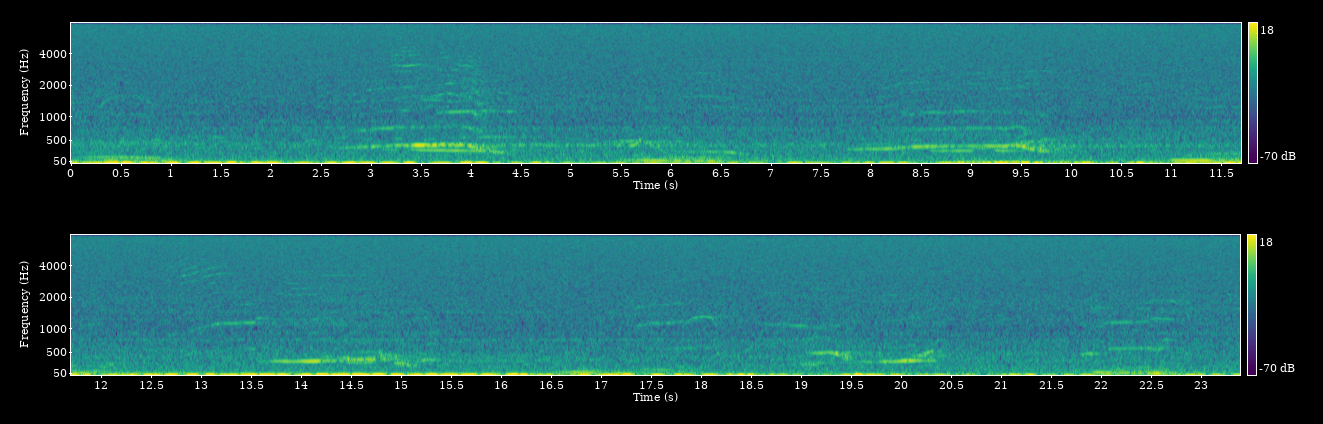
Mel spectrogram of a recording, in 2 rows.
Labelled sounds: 3.2	4.1	humpback whale, 0.96 to 3.2 kHz
4.5	4.9	humpback whale, 1.4 to 1.7 kHz
8.5	8.8	humpback whale, 1.1 to 1.2 kHz
12.8	13.7	humpback whale, 1.0 to 3.6 kHz
17.4	18.2	humpback whale, 1.0 to 1.4 kHz
18.8	19.1	humpback whale, 0.99 to 1.2 kHz
22.0	22.3	humpback whale, 1.0 to 1.2 kHz

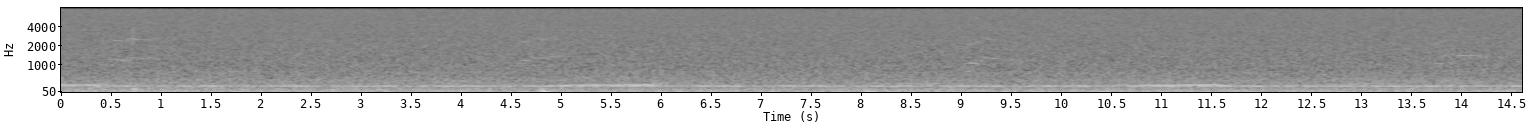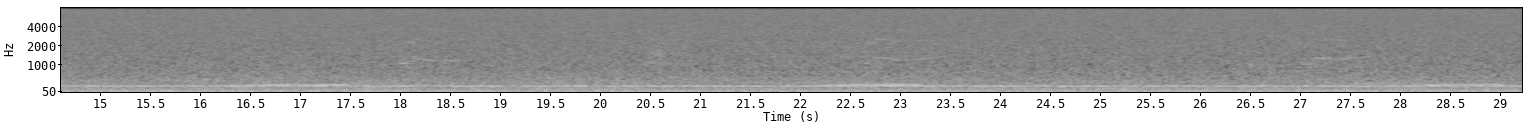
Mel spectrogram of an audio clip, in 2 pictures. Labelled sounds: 0.5	0.9	humpback whale, 1.1 to 2.6 kHz
4.7	5.0	humpback whale, 1.2 to 1.4 kHz
13.9	14.2	humpback whale, 1.3 to 1.5 kHz
18.1	18.4	humpback whale, 1.1 to 1.4 kHz
22.7	23.1	humpback whale, 1.2 to 1.3 kHz
27.2	27.8	humpback whale, 1.2 to 2.6 kHz

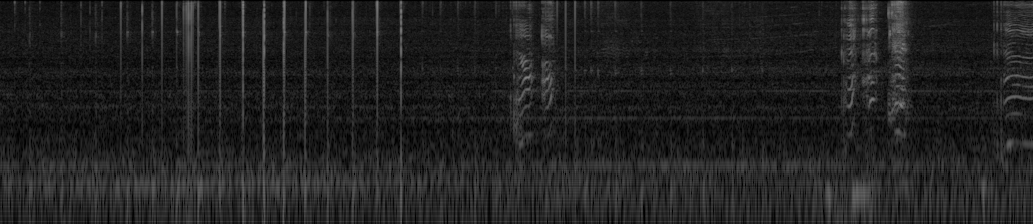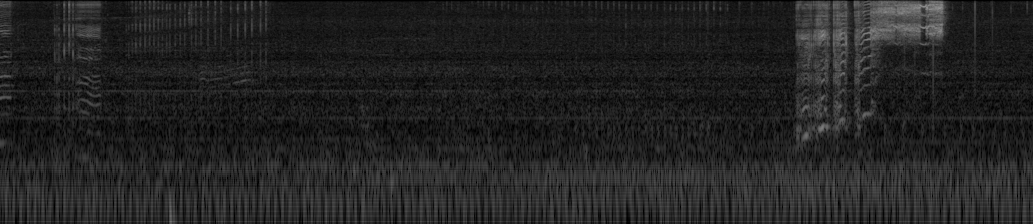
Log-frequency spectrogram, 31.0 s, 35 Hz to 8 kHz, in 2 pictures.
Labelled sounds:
7.5	8.4	killer whale, J pod, 0.13 to 8.0 kHz
10.3	13.8	killer whale, J pod, 0.20 to 8.0 kHz
14.9	17.2	killer whale, J pod, call S04, 0.15 to 8.0 kHz
18.3	19.5	killer whale, J pod, call S04, 0.69 to 1.8 kHz
21.0	21.6	killer whale, J pod, 1.9 to 6.4 kHz
27.3	29.8	killer whale, J pod, 0.08 to 8.0 kHz

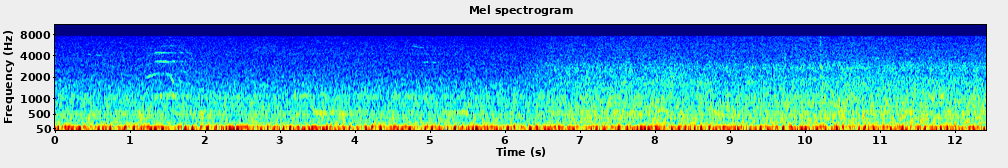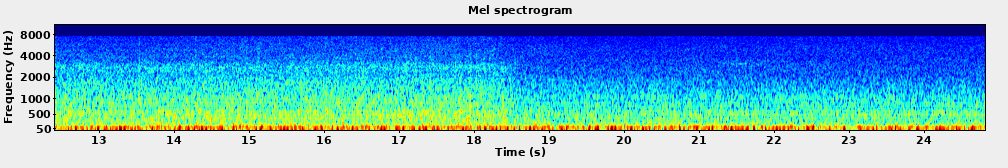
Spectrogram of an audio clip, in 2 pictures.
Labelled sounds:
1.1	1.8	killer whale, southern resident, 1.1 to 5.6 kHz

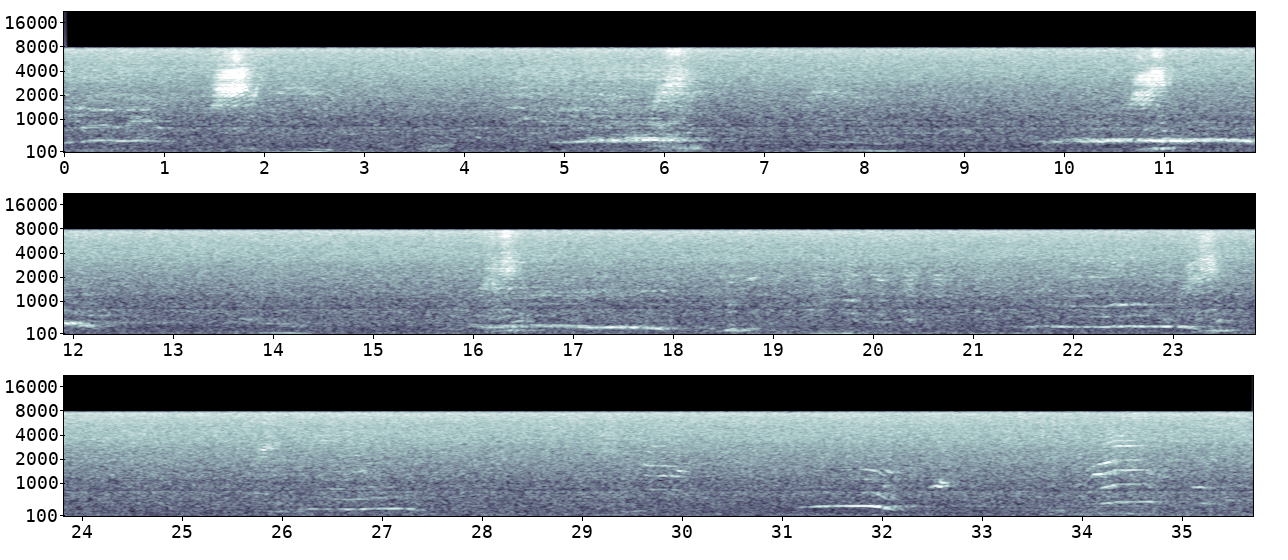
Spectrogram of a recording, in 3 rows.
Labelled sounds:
0.2	0.5	humpback whale, 0.80 to 1.3 kHz
1.5	1.9	humpback whale, 1.9 to 2.6 kHz
10.7	10.9	humpback whale, 1.5 to 2.2 kHz
22.3	22.6	humpback whale, 0.83 to 0.99 kHz
29.6	30.0	humpback whale, 1.2 to 1.8 kHz
31.8	32.0	humpback whale, 1.2 to 1.5 kHz
34.0	34.6	humpback whale, 0.83 to 3.5 kHz

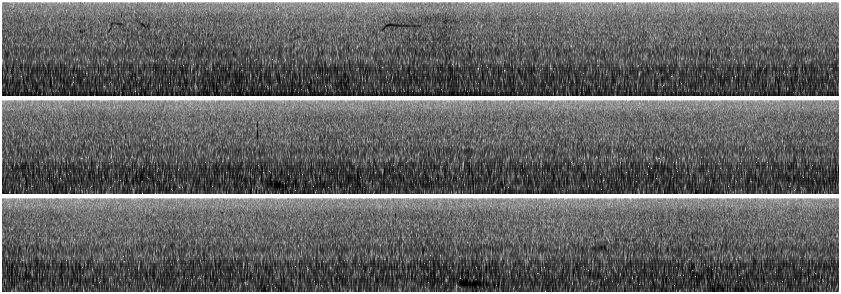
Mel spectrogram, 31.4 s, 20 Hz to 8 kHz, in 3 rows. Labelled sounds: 4.7	5.3	Pacific white-sided dolphin, 3.1 to 3.8 kHz
28.6	28.9	humpback whale, 1.9 to 2.2 kHz

